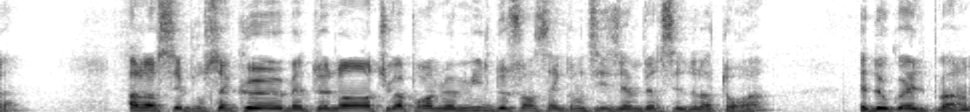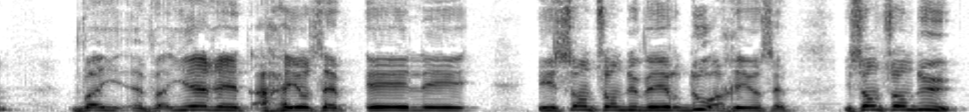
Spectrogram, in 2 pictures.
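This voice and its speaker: A man's voice: a little high, gravelly. A man, a rabbi, giving a Torah lesson, emphatic and marveling aloud, asking rhetorical questions and answering them himself.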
